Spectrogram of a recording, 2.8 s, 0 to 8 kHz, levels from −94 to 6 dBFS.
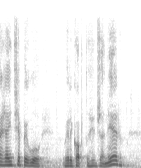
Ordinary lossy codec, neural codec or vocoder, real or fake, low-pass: none; codec, 16 kHz, 4 kbps, X-Codec, HuBERT features, trained on LibriSpeech; fake; 7.2 kHz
